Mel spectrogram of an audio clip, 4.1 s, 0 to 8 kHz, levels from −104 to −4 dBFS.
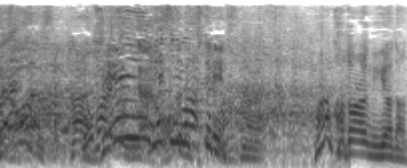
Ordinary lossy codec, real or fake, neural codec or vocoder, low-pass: MP3, 32 kbps; real; none; 7.2 kHz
